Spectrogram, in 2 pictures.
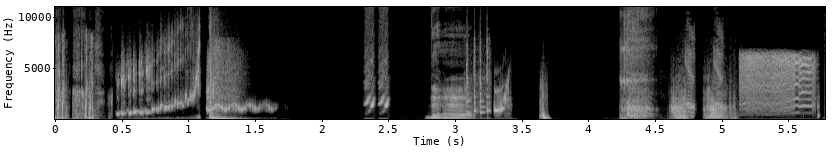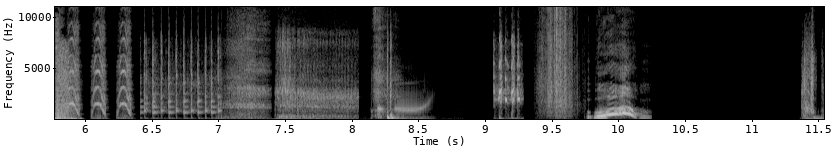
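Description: A cartoon creature gibbers and squeals in a high comic voice.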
